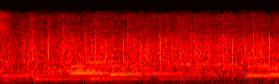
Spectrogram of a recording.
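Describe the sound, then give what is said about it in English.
An audience at a church service claps hands together in a dense, continuous patter of many overlapping claps, fairly loud and steady throughout, with faint sustained musical tones humming underneath. “One more time, clap your hands.”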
